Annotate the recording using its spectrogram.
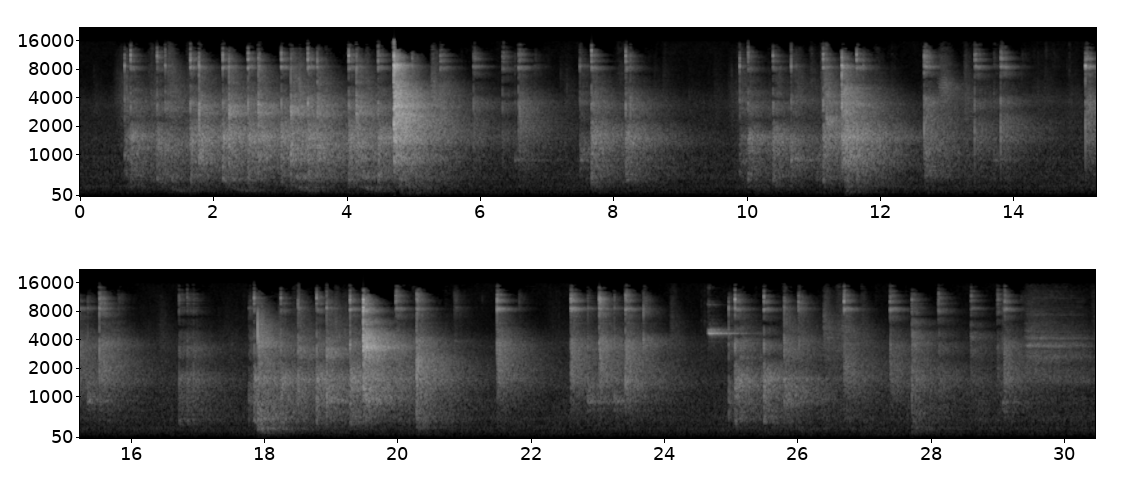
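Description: Table tennis rallies: the ball clicks off the bats and the table in quick back-and-forth strokes. Several points are played with short pauses between them, and the sharpest hit comes a little before the fifth second.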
